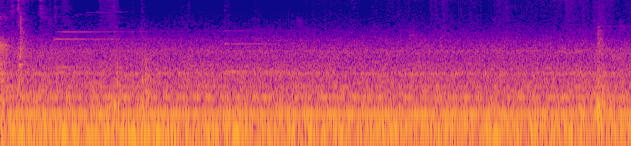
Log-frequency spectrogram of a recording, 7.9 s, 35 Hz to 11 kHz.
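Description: A steady, continuous low rumble and hum of a JR 811 series electric train on a rapid service from Orio to Kashii, running along the tracks, heard from inside the car, with no voices and a constant loudness throughout.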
